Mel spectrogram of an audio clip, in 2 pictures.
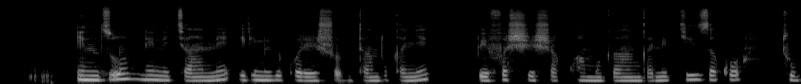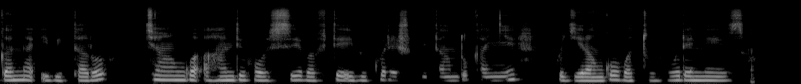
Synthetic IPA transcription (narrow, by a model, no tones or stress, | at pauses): inzuninicaːne̞iɾimiβiko̞ɾe̞ʃo̞̰βitaːndukaɲe̞ | βifaʃiːʃak̚waːmuɡaːŋɡanib̚ɟiːzako̞ | tʰuɡanaʔiβitaɾo̞ | caːŋɡwaʔaɦaːndiho̞ːse̞βafi̥te̞iβiko̞ɾe̞ːʃo̞βitaːndukʰaɲe̞ | kuɟiɾaŋɡo̞βatuvuːɾe̞ne̞ːz̥ḁ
